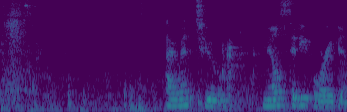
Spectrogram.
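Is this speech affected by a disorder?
No.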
